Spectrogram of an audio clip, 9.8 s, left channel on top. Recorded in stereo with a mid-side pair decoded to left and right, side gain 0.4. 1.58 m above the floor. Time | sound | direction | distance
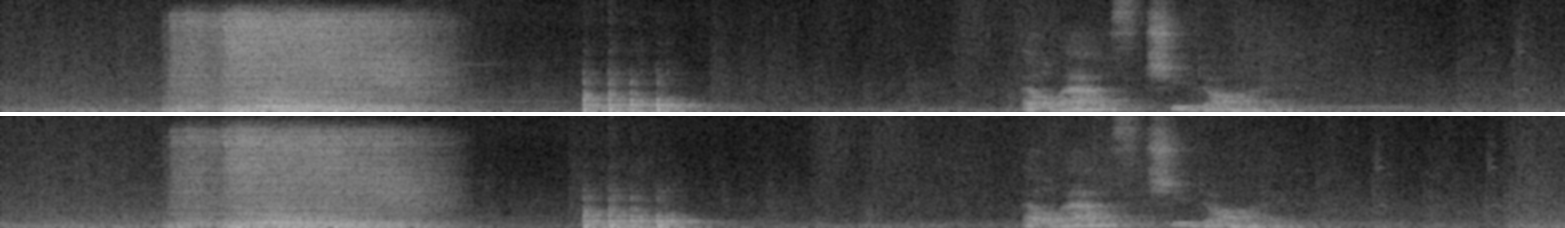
1.0 | an explosion | 65° left | 2.5 m
3.6 | knocking | 45° left | 3.5 m
6.4 | a woman speaking | 40° left | 4 m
